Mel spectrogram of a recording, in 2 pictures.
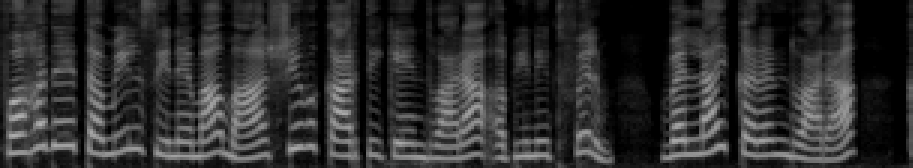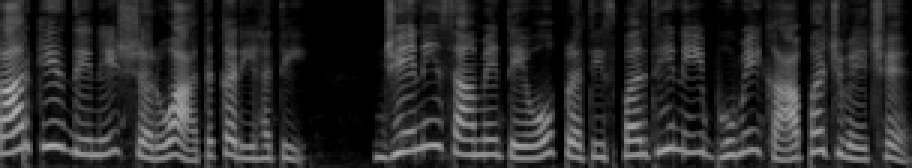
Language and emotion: Gujarati, neutral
